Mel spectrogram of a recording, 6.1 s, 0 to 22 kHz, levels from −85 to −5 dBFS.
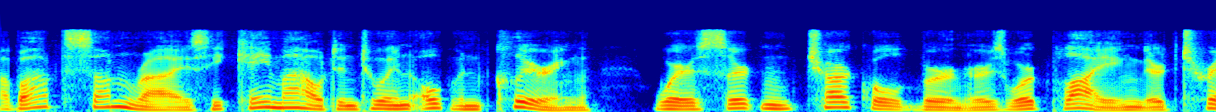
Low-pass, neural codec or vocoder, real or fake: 7.2 kHz; codec, 16 kHz in and 24 kHz out, 0.6 kbps, FocalCodec, streaming, 2048 codes; fake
